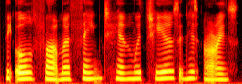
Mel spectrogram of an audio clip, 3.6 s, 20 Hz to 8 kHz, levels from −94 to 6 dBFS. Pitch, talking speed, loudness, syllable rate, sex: 215 Hz, 165 wpm, -17 LUFS, 3.6 syllables/s, female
